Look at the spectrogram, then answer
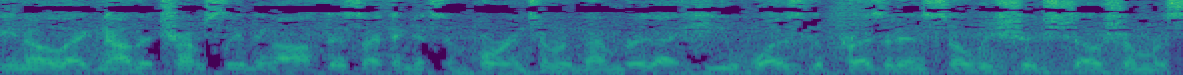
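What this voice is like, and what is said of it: Usual voice. Nothing is said of it.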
